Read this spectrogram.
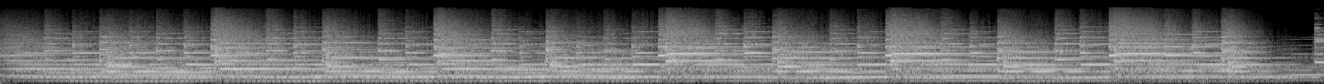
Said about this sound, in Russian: Осенью, когда высокая влажность воздуха и водяная пыль стоит, видно, как она разлетается от колокольного звона.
